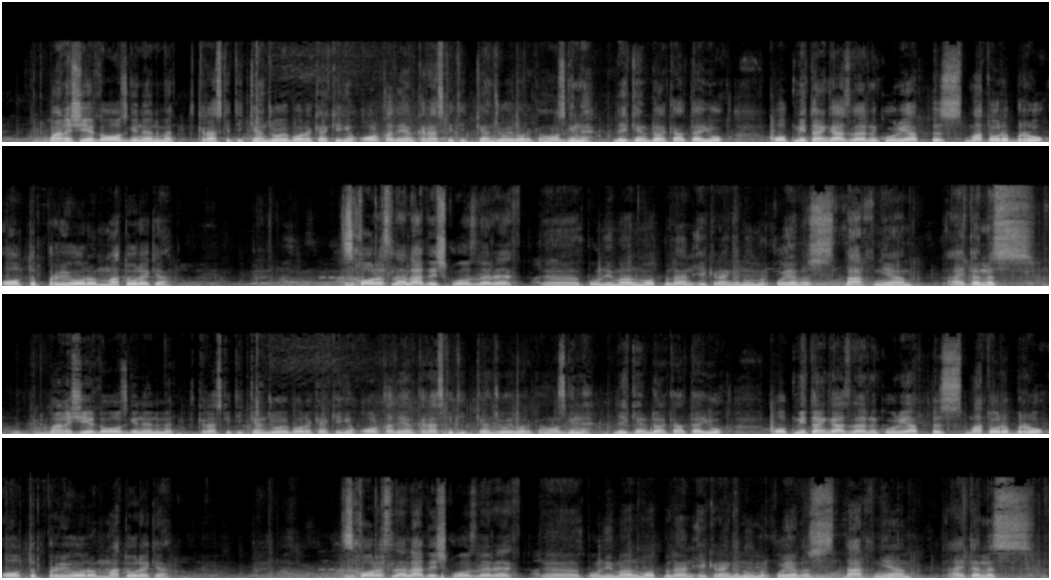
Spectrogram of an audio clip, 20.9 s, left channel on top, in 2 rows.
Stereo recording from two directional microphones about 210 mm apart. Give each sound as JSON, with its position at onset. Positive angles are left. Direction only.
{"t": 0.5, "sound": "a man's voice", "side_deg": 25}
{"t": 13.8, "sound": "a man's voice", "side_deg": 15}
